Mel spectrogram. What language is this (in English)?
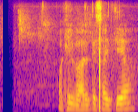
Nepali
